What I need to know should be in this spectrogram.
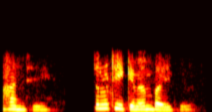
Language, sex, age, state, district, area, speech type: Punjabi, female, 18-30, Punjab, Mansa, rural, conversation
